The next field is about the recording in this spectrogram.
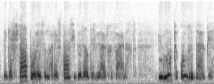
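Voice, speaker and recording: Urgent resistance helper, respectful, radio drama, very husky voice, dry tinny sound. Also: male voice, mid-range voice, animated, fast, dry recording. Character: urgent resistance farm man warning his pastor. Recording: dry, tinny telephone-like old radio recording.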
